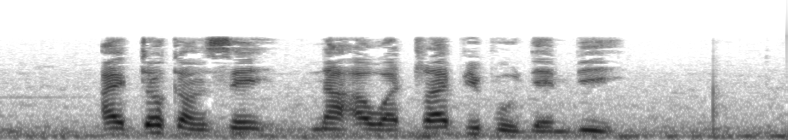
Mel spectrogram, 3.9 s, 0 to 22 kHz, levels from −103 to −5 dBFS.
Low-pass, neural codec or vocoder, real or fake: 7.2 kHz; none; real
